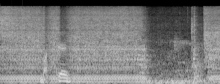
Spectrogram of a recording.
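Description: A 16-litre sprayer misting fungicide from its nozzle: a steady hiss of spray over a steady pump hum. The hiss cuts off suddenly about one and a half seconds in, as the nozzle is shut, while the hum carries on.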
